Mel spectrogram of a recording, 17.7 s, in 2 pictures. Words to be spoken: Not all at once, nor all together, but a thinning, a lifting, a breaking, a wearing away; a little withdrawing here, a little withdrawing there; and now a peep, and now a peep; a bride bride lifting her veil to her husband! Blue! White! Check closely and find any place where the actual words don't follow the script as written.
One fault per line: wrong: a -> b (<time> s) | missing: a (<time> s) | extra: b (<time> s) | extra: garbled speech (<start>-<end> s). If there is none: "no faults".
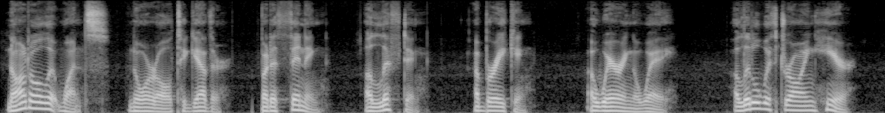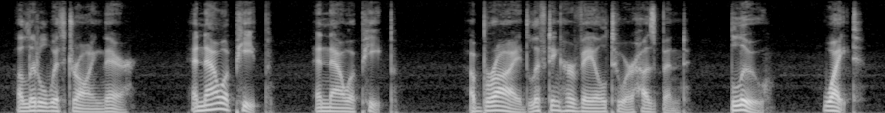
missing: bride (14.2 s)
